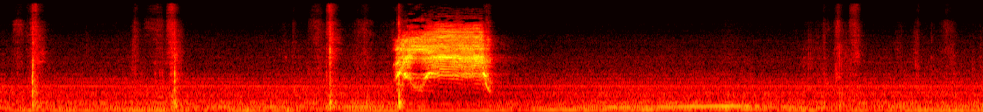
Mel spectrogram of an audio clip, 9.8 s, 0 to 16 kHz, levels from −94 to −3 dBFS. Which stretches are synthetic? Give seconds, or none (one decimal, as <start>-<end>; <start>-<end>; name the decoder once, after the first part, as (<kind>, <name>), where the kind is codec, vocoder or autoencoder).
0.0-9.8 (vocoder, BigVGAN v2)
